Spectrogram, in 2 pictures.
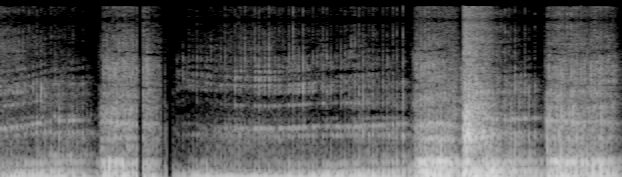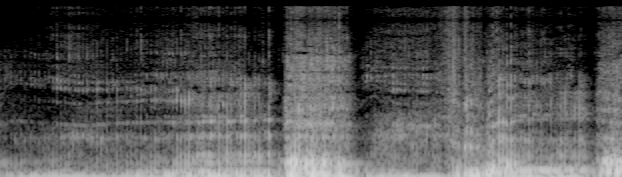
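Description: A lion roaring and growling: a continuous deep growl with louder roars about a second in, again from about four to six seconds, and near nine and eleven seconds.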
